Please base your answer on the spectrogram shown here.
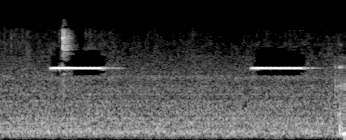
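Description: Two steady high-pitched electronic beeps, each about half a second, two seconds apart, in a quiet room: a dialysis machine alarm sounding.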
